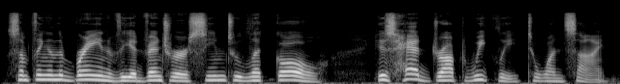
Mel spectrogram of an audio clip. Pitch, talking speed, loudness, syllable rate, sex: 175 Hz, 175 wpm, -17 LUFS, 4.8 syllables/s, female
